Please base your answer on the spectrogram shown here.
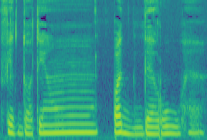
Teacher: فضۃن اس کے بعد ہے قاف، تو ہمارا اخفاء ہیوی ہوگا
